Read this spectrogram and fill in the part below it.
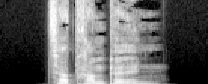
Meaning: to crush violently (especially underfoot), to trample
- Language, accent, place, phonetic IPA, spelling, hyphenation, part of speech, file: German, Germany, Berlin, [tsɛʁˈtʁampəln], zertrampeln, zer‧tram‧peln, verb, De-zertrampeln.ogg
